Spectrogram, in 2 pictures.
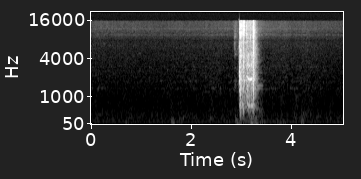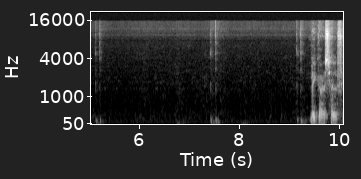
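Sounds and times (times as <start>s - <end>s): camera shutter sound effect: 2.9s - 3.4s.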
